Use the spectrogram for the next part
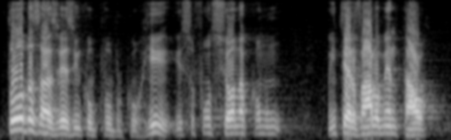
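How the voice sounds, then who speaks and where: A man with a Brazilian Portuguese accent, speaking in a slightly high register as he teaches. He lectures in a didactic way, walking through points one at a time and letting his loudness and speed rise and fall as he goes. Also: fairly quick. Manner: varies volume and pace freely, explains step by step.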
